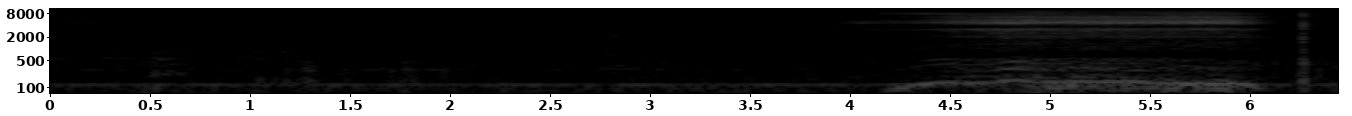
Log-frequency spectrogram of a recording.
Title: Snoring like he just worked a whole 9-5 lol #pets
